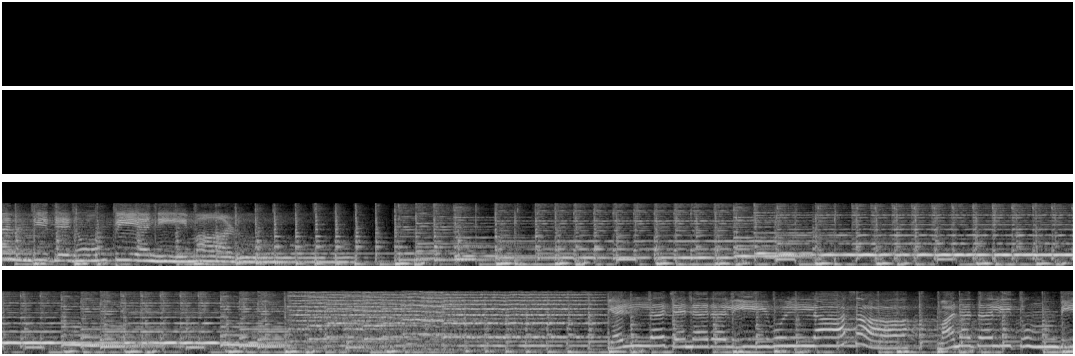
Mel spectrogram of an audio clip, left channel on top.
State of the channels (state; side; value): silent; left; 67 dB below the other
